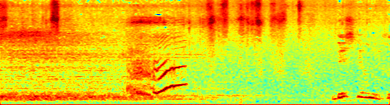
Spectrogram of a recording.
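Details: Unneutered kitten making funny noises: a quick upward-sweeping squeaky meow, then a lower, wavering mew near the end, against a constant hiss and low hum.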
